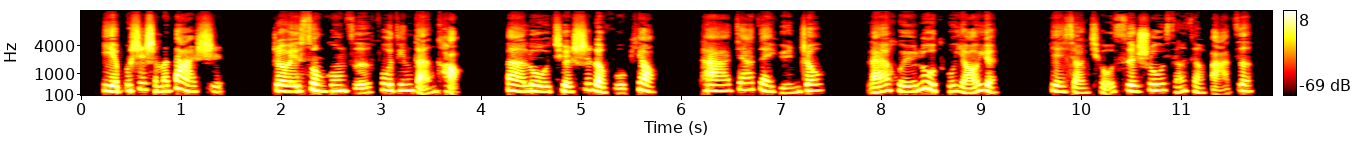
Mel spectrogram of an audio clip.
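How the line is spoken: Laughing. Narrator (Chinese): 阮云欢笑道

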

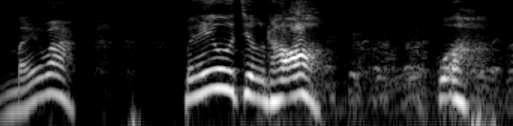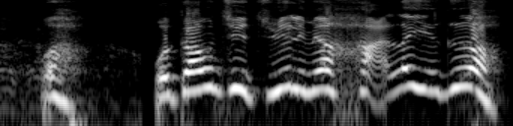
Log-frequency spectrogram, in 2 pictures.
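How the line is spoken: Breathless. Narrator (Chinese): 助手……气喘吁吁的……说了

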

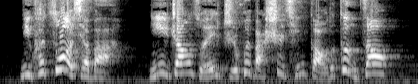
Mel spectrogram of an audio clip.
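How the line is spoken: Loud scolding. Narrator (Chinese): 曼森就会大声呵斥道

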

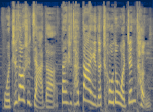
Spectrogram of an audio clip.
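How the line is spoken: Joyful shout. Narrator (Chinese): 欢喜大叫

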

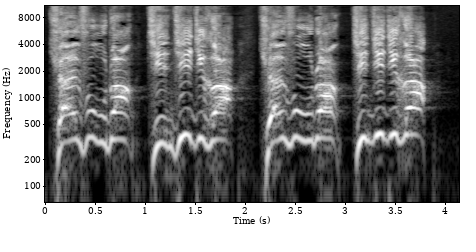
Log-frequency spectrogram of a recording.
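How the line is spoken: Serious urgent shouting. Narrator (Chinese): 吴铁军一脸严肃，喊

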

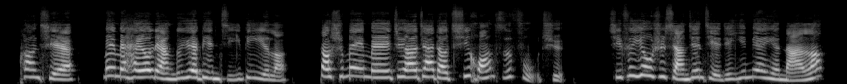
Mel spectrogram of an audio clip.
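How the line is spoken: Laughing. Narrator (Chinese): 他继续笑道

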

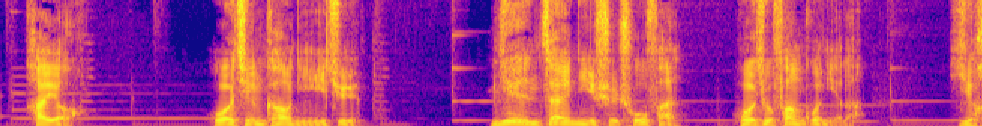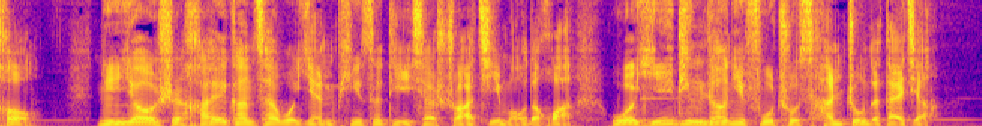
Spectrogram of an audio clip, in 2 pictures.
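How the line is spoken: Calm flat tone. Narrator (Chinese): 王峰淡淡说道

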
